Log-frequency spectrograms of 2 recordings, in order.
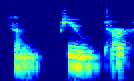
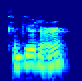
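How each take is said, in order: First: "computer" slowly broken into com, pu, ter; syllable by syllable. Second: Said in the usual way. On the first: Shown as a demonstration. Teacher counting the syllables for listeners, "computer" split syllable by syllable. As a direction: say "computer" as three separate, drawn-out syllables. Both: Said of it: "in English is three syllables".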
